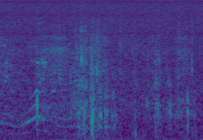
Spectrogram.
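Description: Faint footsteps on dry, clod-strewn dirt, a few soft crunches and knocks.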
